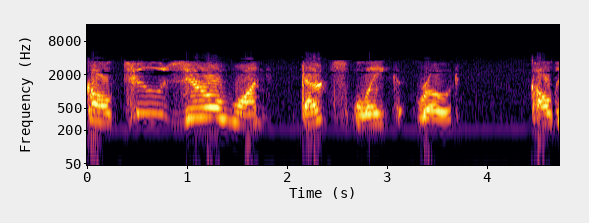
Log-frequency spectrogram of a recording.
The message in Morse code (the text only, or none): none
